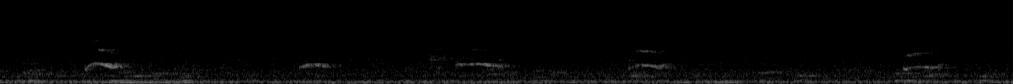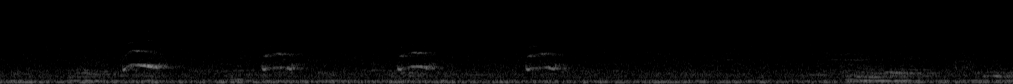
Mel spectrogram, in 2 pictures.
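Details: Siamese kitten calling in a long series of soft, short meows, a dozen or more spread across twenty seconds at uneven intervals, some stronger than others, with a steady low rumble beneath.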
